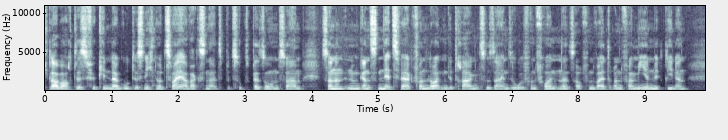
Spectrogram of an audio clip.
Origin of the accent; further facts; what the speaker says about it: Lower Saxony, Germany; Ich esse zum einen als Norddeutscher, wo ich aufgewachsen bin, sehr gerne Grünkohl. Und zudem, das ist so in Niedersachsen.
